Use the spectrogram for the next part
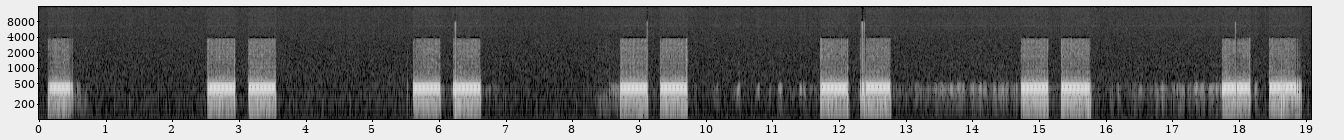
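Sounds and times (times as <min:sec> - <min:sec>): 
phone ringing: 0:00.2 - 0:00.5, 0:02.6 - 0:03.6, 0:05.6 - 0:06.6, 0:08.7 - 0:09.8, 0:11.7 - 0:12.8, 0:14.7 - 0:15.8, 0:17.7 - 0:19.0.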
